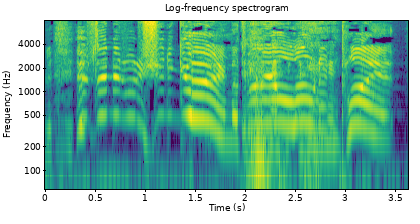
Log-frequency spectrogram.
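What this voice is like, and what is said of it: Old man voice. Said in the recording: “Nice old man impersonation”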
